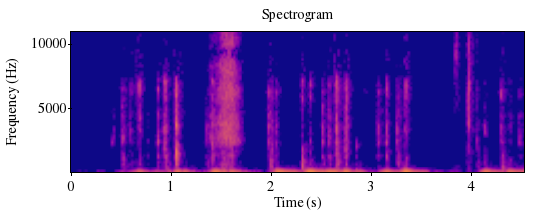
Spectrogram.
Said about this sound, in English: This is the fun part of the podcast where you just hear me typing.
